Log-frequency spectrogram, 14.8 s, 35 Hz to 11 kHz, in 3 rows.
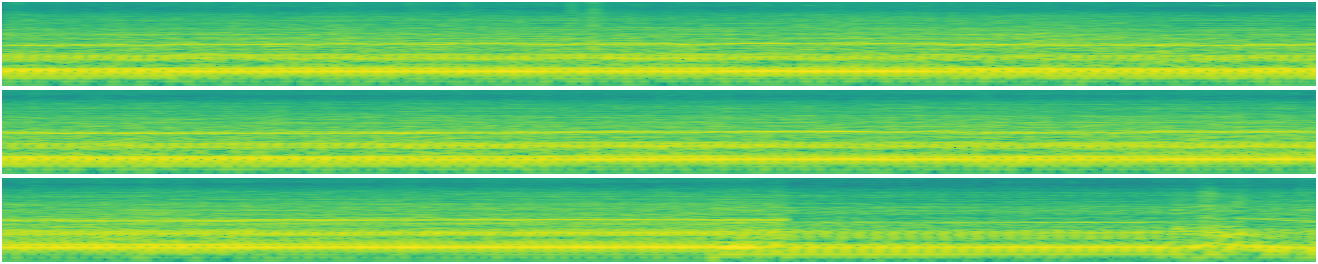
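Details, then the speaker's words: Big Bear 400 ATV, just started on choke, with a new aftermarket muffler replacing the OEM one whose baffle broke loose: steady, soft single-cylinder idle with an even low thump and no rattles; very quiet. "Oh my gosh, this thing's so quiet."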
